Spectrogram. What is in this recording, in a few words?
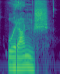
"Oransje", Norwegian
